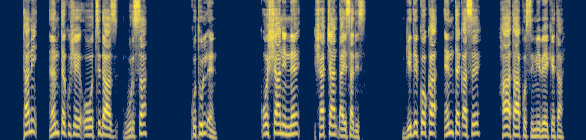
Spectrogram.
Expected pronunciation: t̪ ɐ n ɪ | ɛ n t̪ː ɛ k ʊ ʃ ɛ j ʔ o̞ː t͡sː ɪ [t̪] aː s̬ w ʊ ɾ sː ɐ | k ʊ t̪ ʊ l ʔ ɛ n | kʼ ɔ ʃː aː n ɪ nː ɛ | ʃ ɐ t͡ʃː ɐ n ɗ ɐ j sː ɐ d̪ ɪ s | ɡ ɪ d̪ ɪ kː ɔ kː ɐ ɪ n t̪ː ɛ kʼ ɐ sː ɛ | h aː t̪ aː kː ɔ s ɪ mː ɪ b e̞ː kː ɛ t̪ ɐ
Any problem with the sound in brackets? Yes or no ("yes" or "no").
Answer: yes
